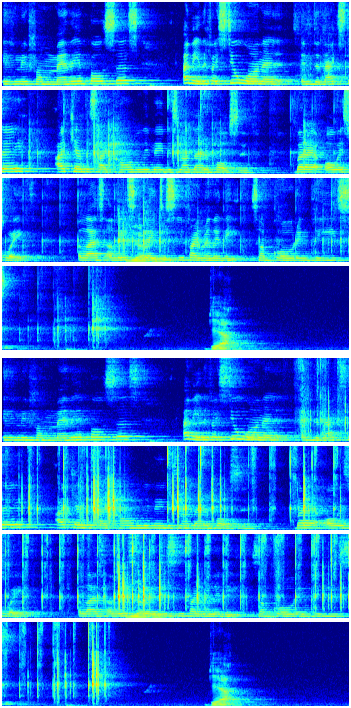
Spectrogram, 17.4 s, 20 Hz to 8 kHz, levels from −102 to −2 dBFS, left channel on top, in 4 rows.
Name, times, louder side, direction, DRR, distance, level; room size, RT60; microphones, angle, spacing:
voice 1, 0.0-1.7 2.3-4.6 5.0-7.5 8.0-8.9 9.6-13.1, left 2 dB, 75° left, 1.0 m, -39 dB
sound 1, 3.7-5.9 6.4-14.4, right 13 dB, 65° right, 0.4 m, -41 dB
voice 2, 10.2-10.8 15.6-15.9, left 1 dB, 5° left, 0.4 m, -41 dB
10.5 x 8.1 x 6.3 m
head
